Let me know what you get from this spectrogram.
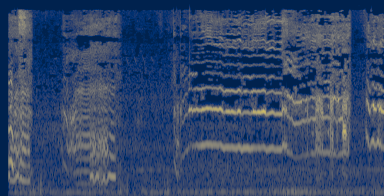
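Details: Rescued fox, female, squealing with excitement while being petted; high wavering squeals and drawn-out whining tones with clear harmonics, several bursts separated by short pauses.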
